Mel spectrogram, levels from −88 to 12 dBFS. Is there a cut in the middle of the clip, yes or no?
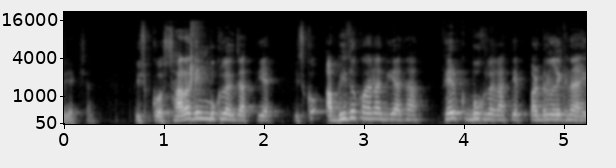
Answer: no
